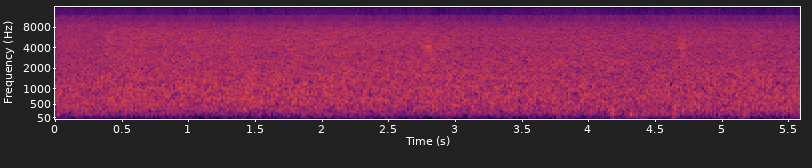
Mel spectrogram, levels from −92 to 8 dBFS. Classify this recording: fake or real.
fake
